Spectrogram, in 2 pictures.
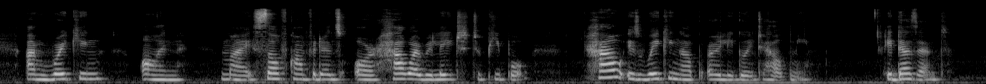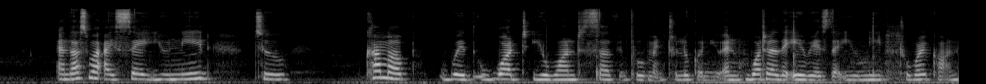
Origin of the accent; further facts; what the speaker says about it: Kenya; And personally, as a Kenyan, a child of African parents, I don't have money.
